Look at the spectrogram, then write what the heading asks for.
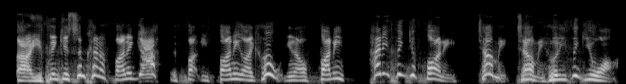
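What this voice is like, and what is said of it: Joe Pesci impression. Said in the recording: “my best impression is of Joe Pesci”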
